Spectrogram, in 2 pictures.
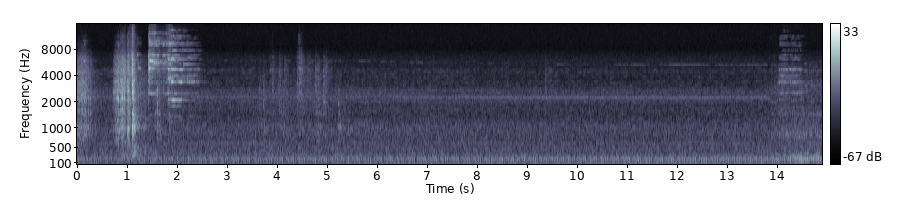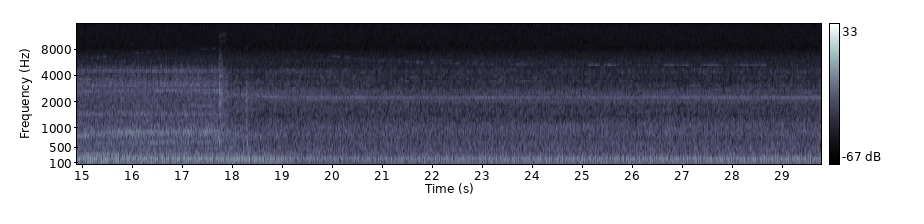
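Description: Tow truck's engine running steadily, with a few sharp metallic clanks about a second in. Midway the sound grows louder for about four seconds, with a higher whine over the engine.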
